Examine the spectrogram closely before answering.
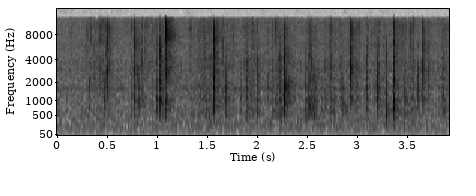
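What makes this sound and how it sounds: Fingertips scratch and crinkle a full foil-plastic snack bag of pistachios, making a quiet series of sharp, bright crackles at an irregular pace. Each crinkle snaps off almost instantly, with a thin hiss between bursts and no low-end body.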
